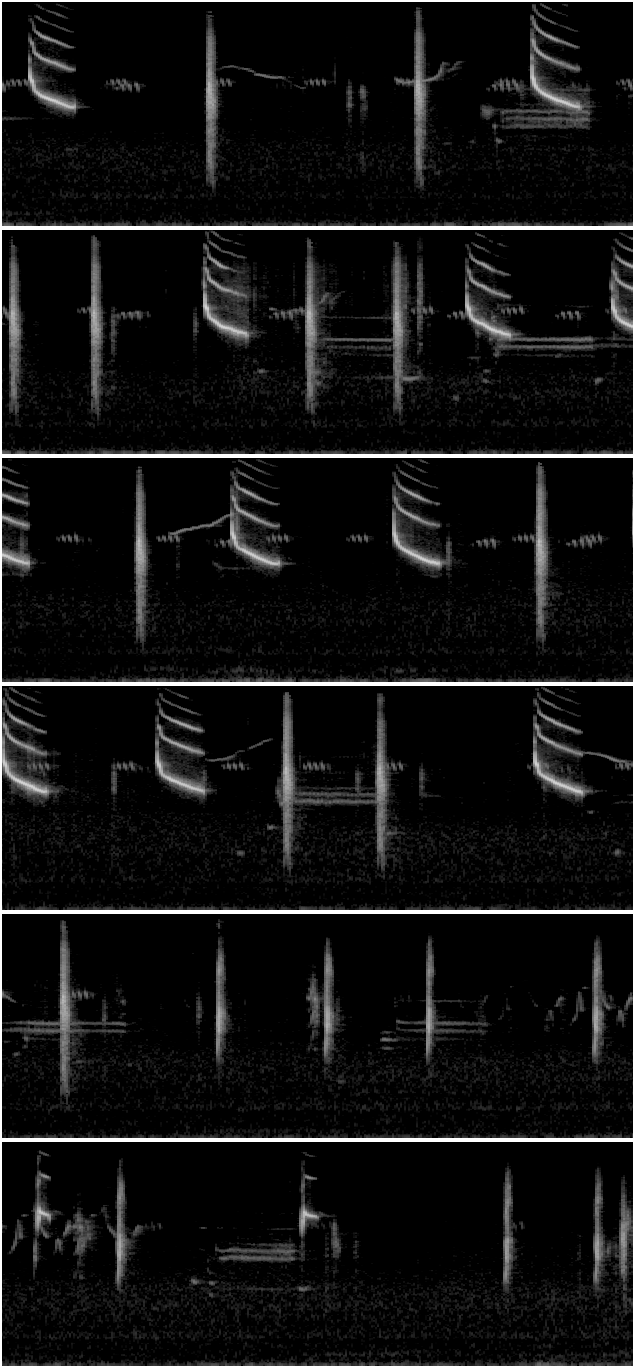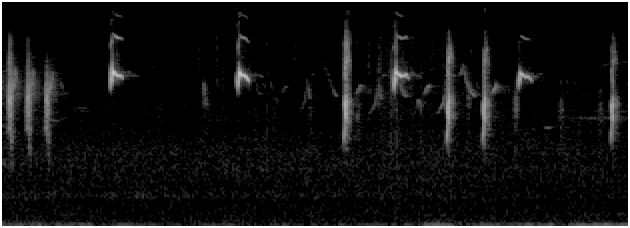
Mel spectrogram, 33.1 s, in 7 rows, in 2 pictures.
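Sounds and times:
bird song of high descending whistled phrases: 0.0s - 0.6s, 3.1s - 4.4s, 6.2s - 9.7s, 10.7s - 11.6s, 12.4s - 12.8s, 14.2s - 14.6s, 15.4s - 17.2s, 18.2s - 19.6s, 23.2s - 26.2s, 30.9s - 33.0s.

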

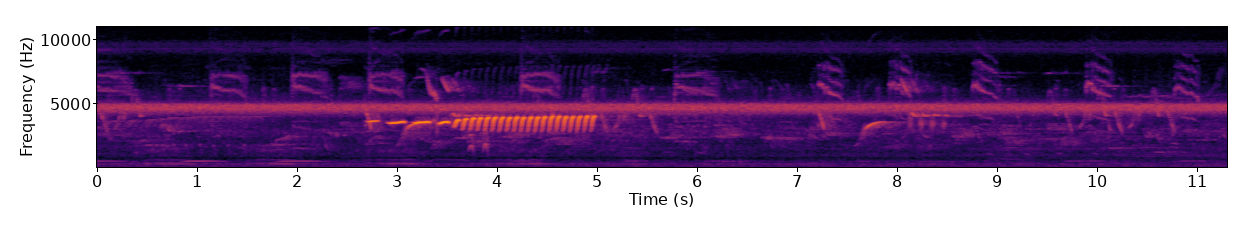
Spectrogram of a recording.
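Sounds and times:
bird song: 0.0s - 11.2s.

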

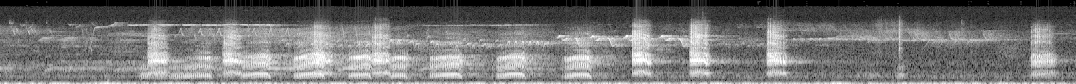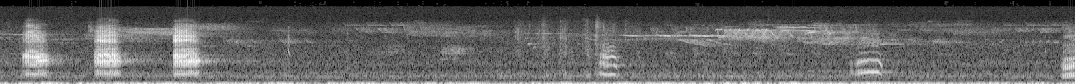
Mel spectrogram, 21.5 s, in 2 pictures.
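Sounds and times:
bird cawing hoarsely: 0.0s - 8.0s, 10.3s - 13.0s.

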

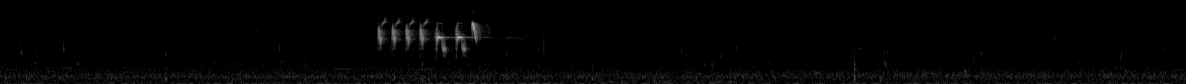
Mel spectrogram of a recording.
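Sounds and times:
bird song with dense buzzy high trills and a sustained thin whistle: 3.8s - 5.2s.

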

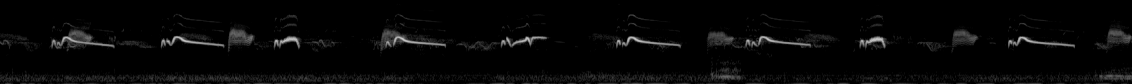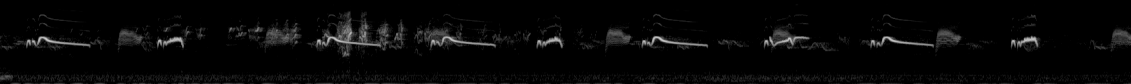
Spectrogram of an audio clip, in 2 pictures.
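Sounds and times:
bird whistling phrases: 0.5s - 3.0s, 3.8s - 5.5s, 6.2s - 8.9s, 10.1s - 12.2s, 12.8s - 18.4s, 19.0s - 19.4s, 20.0s - 21.8s.

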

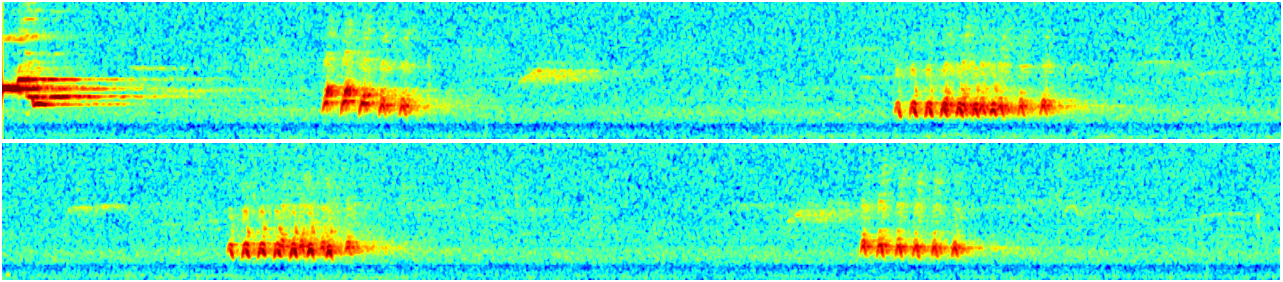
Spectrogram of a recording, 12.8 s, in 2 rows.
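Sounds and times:
bird song: 0.0s - 3.1s, 4.2s - 8.4s, 10.3s - 12.7s.

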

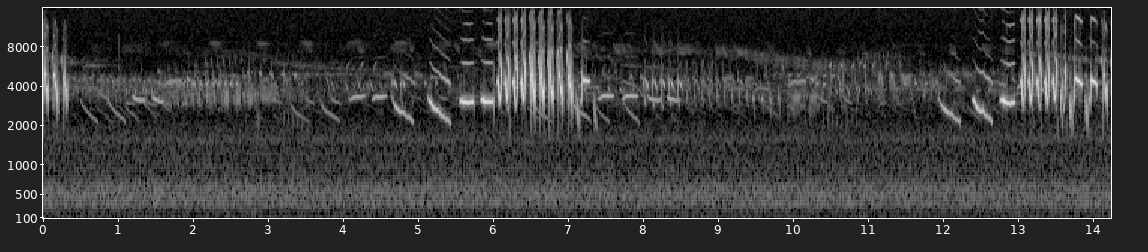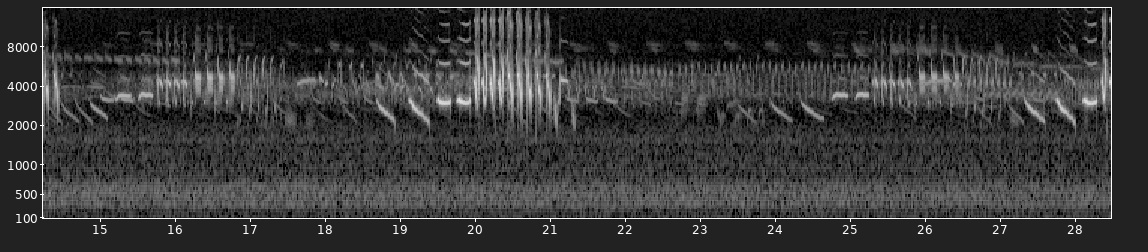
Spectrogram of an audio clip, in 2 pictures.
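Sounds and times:
bird singing high whistled notes: 4.2s - 8.3s, 12.0s - 14.4s, 18.7s - 21.4s, 27.1s - 28.4s.

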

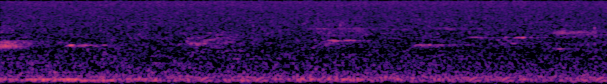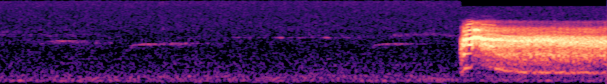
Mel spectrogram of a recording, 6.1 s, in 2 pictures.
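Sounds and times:
bird rasping screech: 5.4s - 6.0s.

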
